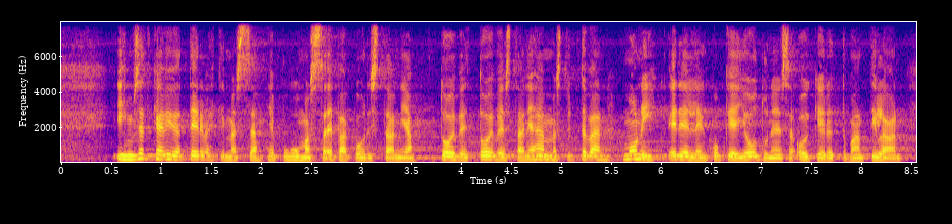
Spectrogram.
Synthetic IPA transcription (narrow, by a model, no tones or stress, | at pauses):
ʔihmise̞t̪kæʋiʋæt̪t̪ːe̞rʋeht̪imæsːæjɑpuhumɑsːɑe̞pæko̞hdist̪ɑːnjɑ | t̪ojʋet̪ːoiʋeːst̪ɑːnjɑhæmːæst̪yt̪ːæʋænmo̞nie̞de̞lːeːŋko̞ke̞ːjo̞wt̪une̞ːnsɑ̰ʔo̞jk̟e̞udet̪ːomɑnt̪ilɑːn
